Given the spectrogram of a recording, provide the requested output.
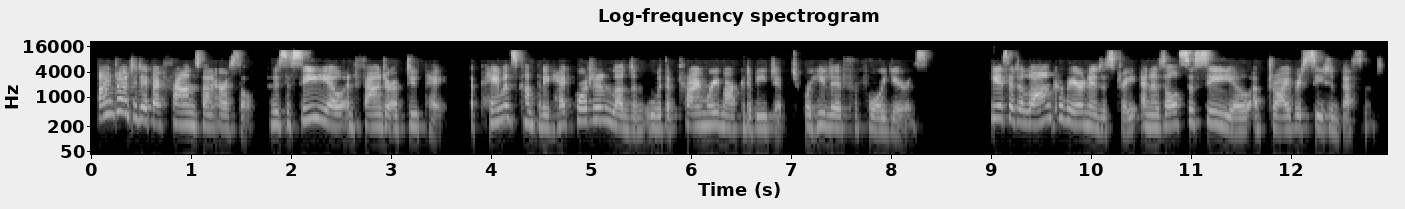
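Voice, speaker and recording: A woman's voice: medium pitch, expressive, fast, no room sound. A woman hosting a podcast, reading a polished introduction and asking composed interview questions. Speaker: podcast host.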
